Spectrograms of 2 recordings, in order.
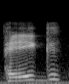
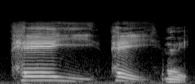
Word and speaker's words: pay: a sound instead of peg pay okay almost end on the vowel pay fake okay so all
